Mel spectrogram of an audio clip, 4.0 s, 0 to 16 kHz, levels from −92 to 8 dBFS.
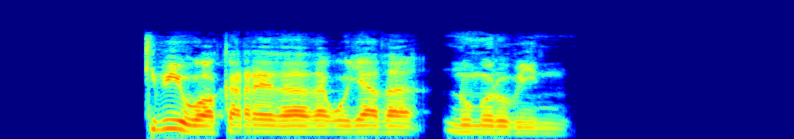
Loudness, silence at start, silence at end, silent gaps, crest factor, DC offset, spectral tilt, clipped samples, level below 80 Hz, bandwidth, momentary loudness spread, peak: -16 LUFS; 0.7 s; 1.15 s; 2.17-2.21 s; 18 dB; under 0.1%; -5.5 dB/octave; under 0.1%; -60 dBFS; 7.2 kHz; 10 LU; -2 dBFS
